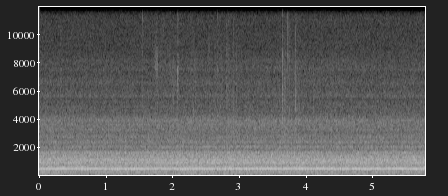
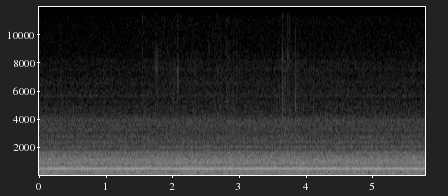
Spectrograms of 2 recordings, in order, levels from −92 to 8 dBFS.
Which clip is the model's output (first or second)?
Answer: first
